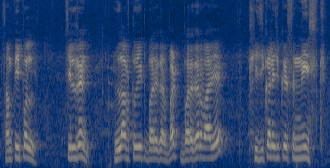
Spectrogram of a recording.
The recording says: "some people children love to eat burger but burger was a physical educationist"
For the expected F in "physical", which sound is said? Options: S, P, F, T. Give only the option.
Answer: P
